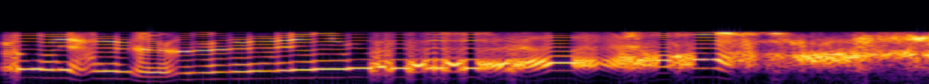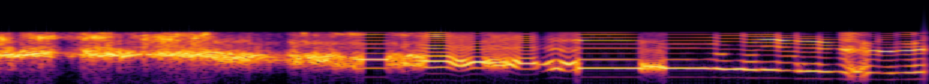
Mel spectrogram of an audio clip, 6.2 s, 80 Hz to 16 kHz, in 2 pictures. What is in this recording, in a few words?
SPR 1200 siren, non-speech signal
